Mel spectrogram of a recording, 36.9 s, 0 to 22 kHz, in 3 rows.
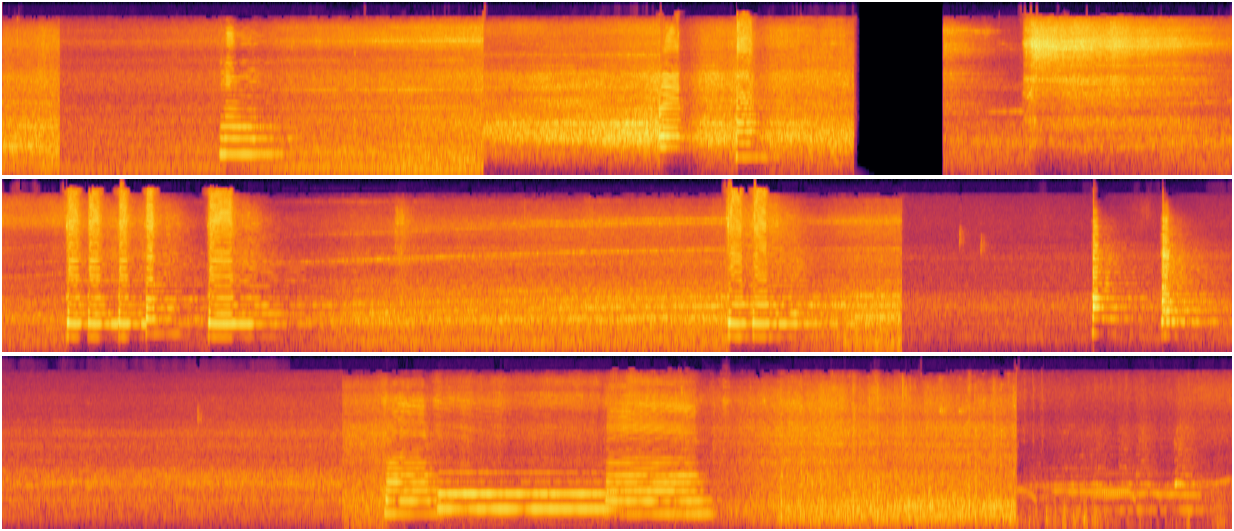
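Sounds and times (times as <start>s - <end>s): rumble of passing trains: 0.0s - 8.6s, 9.4s - 36.9s
locomotive air horn blasts: 2.2s - 3.0s, 6.6s - 7.8s, 12.9s - 15.3s, 19.5s - 20.7s, 23.2s - 24.6s, 28.4s - 31.8s, 35.8s - 36.7s.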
